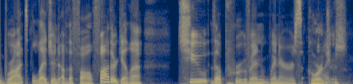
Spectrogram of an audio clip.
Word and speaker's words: Fothergilla: look this up because I love the way you say that father Gilla it almost sounds like Father Gilla and I always said Gia but it's not you're right because it's named I guess after Dr John father Gill who was a Quaker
